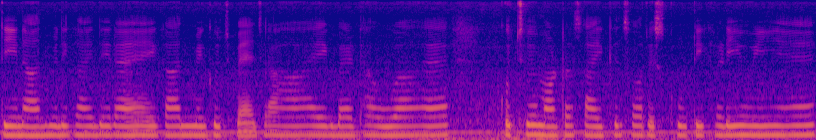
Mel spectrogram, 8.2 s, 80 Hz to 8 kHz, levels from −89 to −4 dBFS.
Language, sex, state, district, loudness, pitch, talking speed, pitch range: Hindi, female, Chhattisgarh, Rajnandgaon, -39 LUFS, 190 Hz, 175 wpm, 190-195 Hz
